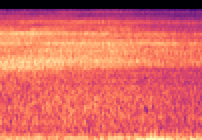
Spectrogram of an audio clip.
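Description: A scuba diver's BC (buoyancy compensator) pull-dump valve venting air in a steady hiss, tapering off near the end as the jacket empties.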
